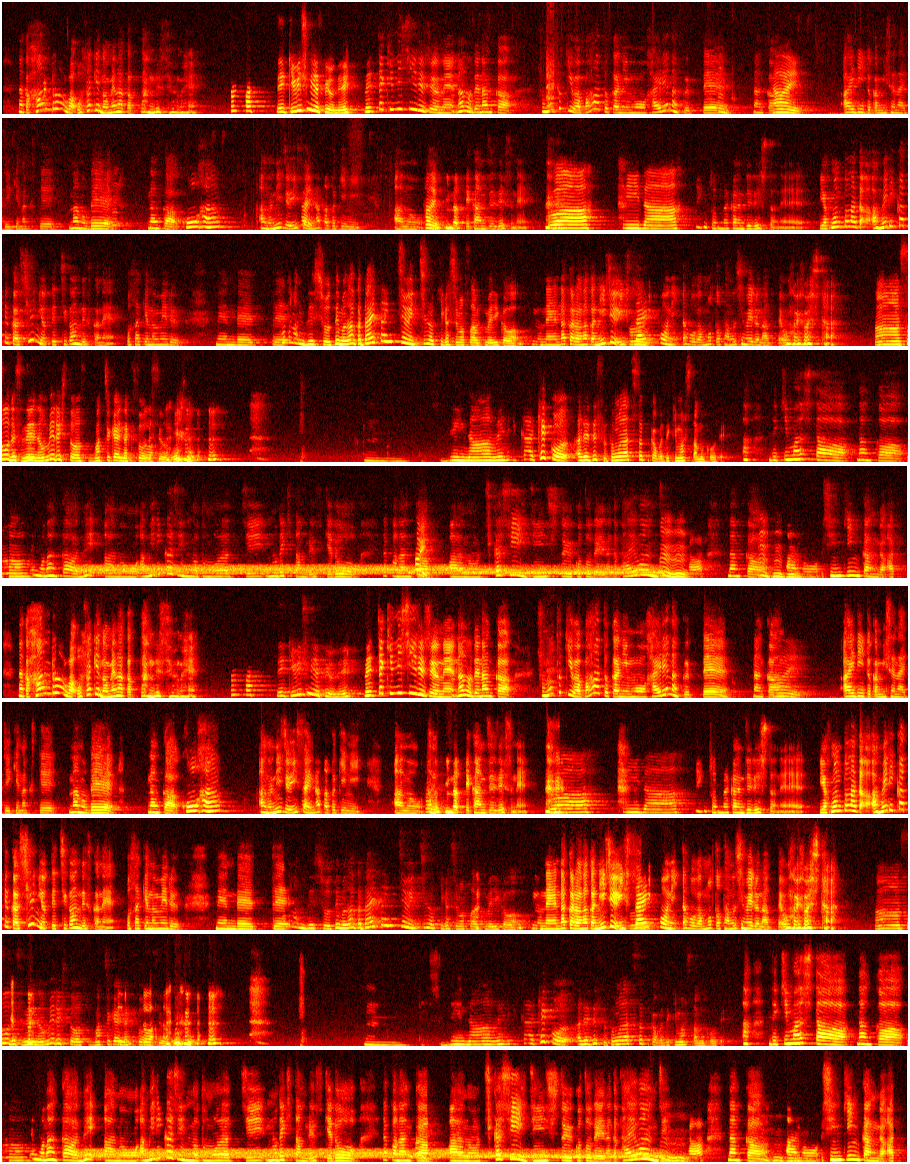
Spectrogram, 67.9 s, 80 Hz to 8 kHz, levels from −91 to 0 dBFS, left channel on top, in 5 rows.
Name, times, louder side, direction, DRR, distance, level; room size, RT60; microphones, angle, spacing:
voice 1, 0.2-2.9 5.4-7.6 8.1-10.9 11.3-11.7 12.6-15.3 15.8-16.9 17.4-18.9 19.5-21.5 21.7-22.0 22.8-23.0 24.0-31.0 31.2-31.5 34.3-34.4 34.9-39.7 41.1-41.2 42.5-42.6 42.9-44.0 44.5-44.8 46.2-46.8 47.3-47.7 51.9-54.3 54.8-59.8 60.1-60.8 61.1-64.9 65.2-65.8 66.1-67.7, right 6 dB, 55° right, 0.4 m, -23 dB
voice 2, 3.4-3.8 4.1-5.2 10.7-10.9 11.5-12.0 15.2-15.3 18.1-18.2 19.9-20.1 21.8-22.4 22.9-23.8 31.4-34.9 36.6-36.9 40.3-43.6 47.5-51.5 54.3-54.8 60.5-60.8 64.2-64.7 65.7-66.3, left 5 dB, 50° left, 0.5 m, -23 dB
sound 1, 5.2-11.2 11.7-19.7, left 2 dB, 90° left, 0.9 m, -39 dB
sound 2, 55.4-64.3, right 1 dB, 10° right, 2.2 m, -28 dB
19.5 x 7.2 x 6.0 m
head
